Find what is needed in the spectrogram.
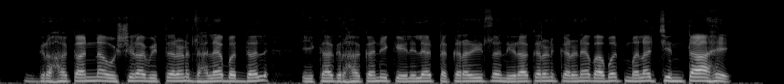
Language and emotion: Marathi, fearful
